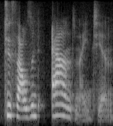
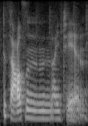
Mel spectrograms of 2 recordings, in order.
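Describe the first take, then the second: First: The word 'and' is said with strong stress. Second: The word 'and' is said weakly, without stress. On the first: The speaker calls it wrong. "it's not emphasized this way" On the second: The speaker calls it right. "it's just uh"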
